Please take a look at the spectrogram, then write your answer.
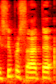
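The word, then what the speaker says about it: soppressata: But how do you pronounce it? How's the actual Italian thing? – Supersata. – Supersata. Oh, supersata.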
